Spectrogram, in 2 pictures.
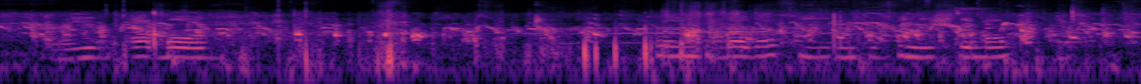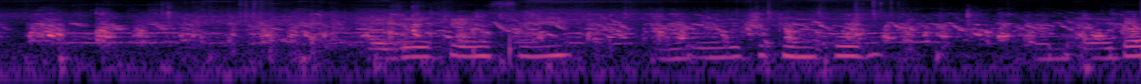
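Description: A flock of young white chickens clucking and peeping, many calls overlapping continuously. A few sharp knocks come about two and three seconds in.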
